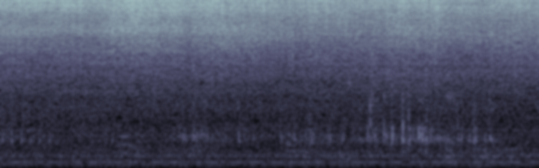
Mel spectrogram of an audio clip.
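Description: Vegetables and zucchini sizzle steadily in a hot pan on a farm dinner cooking line, a continuous close frying hiss with faint stirring clatter and no speech.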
